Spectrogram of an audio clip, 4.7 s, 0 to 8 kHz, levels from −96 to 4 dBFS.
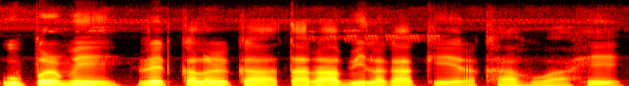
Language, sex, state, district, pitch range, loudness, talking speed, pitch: Hindi, male, Arunachal Pradesh, Lower Dibang Valley, 100-115 Hz, -16 LUFS, 150 wpm, 110 Hz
